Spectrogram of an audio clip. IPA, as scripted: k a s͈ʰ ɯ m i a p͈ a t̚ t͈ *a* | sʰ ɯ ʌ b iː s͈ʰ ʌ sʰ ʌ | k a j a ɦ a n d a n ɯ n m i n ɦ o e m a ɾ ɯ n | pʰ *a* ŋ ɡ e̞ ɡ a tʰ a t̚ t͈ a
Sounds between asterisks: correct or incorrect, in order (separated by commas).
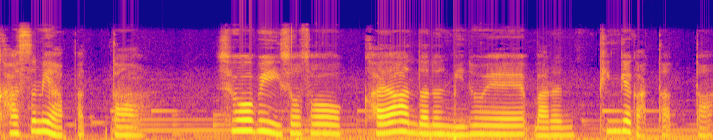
correct, incorrect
